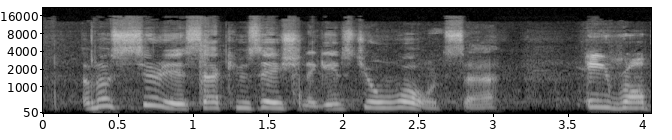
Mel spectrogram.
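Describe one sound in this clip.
A man speaks calmly in a conversation.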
